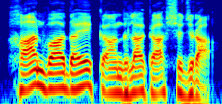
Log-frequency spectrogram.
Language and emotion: Urdu, neutral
